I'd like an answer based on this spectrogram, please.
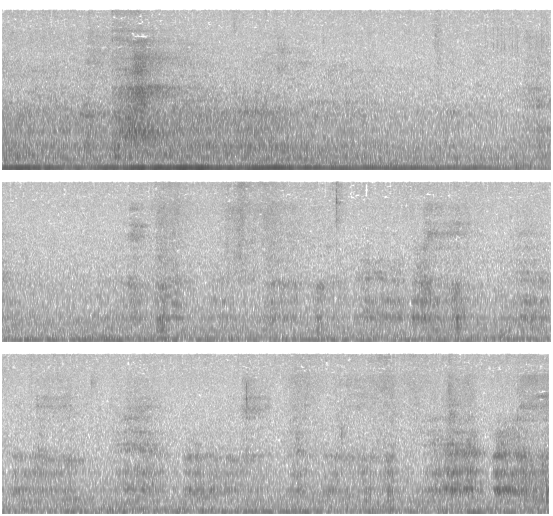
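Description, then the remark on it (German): A man breathes heavily with snuffling sounds, steady and continuous with rough snort-like pulses over a constant background hiss; no one speaks. “ist schon wieder schwer am Atmen.”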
